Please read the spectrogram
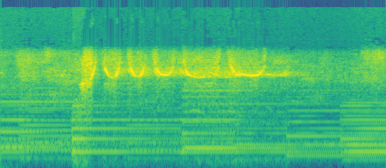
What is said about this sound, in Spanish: El hombre sonrió y silbó.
